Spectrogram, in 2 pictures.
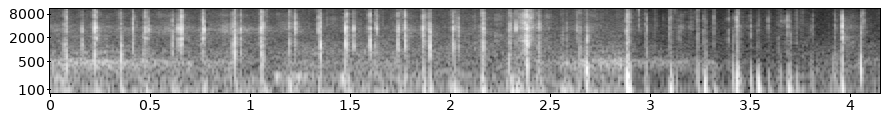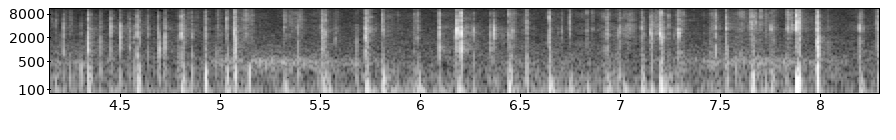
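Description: A small solid bar of soap in a white paper wrapper, held in the hands close to the mic, is tapped and scratched quickly with fingernails on the paper. The result is a dense, steady run of short, dry taps with crinkly paper scratching, heavy in low thuds with little high-end brightness.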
